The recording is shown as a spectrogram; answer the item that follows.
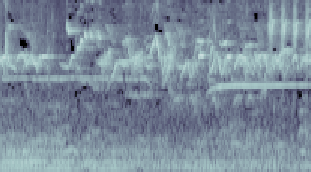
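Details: Australasian bushlark, a young contest bird from Cilacap, Indonesia, pours out quick twittering, rising-and-falling phrases over a level whistled tone, with low hum and background chatter.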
